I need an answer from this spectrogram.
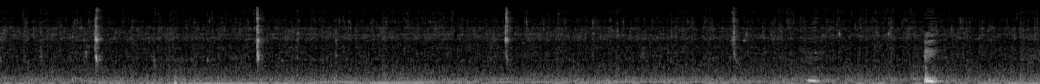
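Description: Wet chewing and mouth sounds of someone eating with a full mouth, with a few sharp lip-smack clicks spaced a couple of seconds apart and two short hums near the end, over a low steady hum.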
